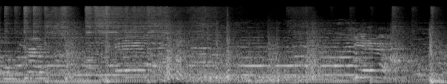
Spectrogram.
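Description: Live band playing an instrumental groove: drum kit and guitar over a steady bass line, with long held melody notes on top.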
